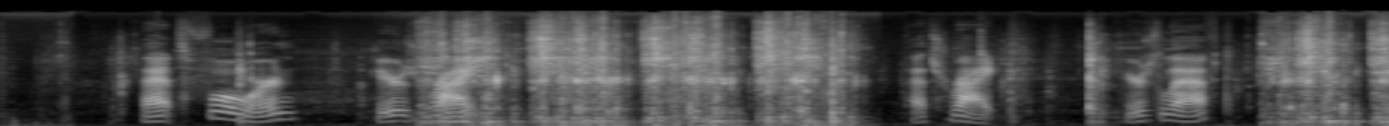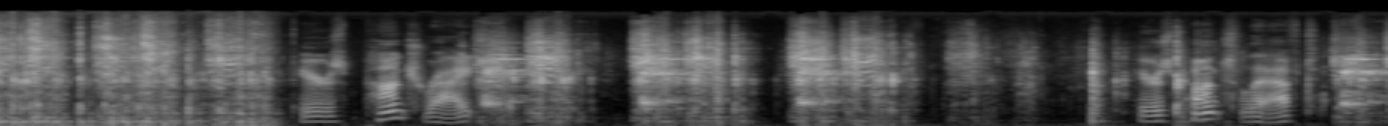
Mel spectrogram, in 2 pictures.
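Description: A toy robot plays loud, warbling electronic sound effects.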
